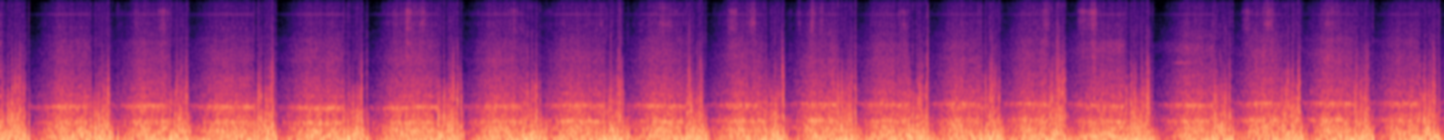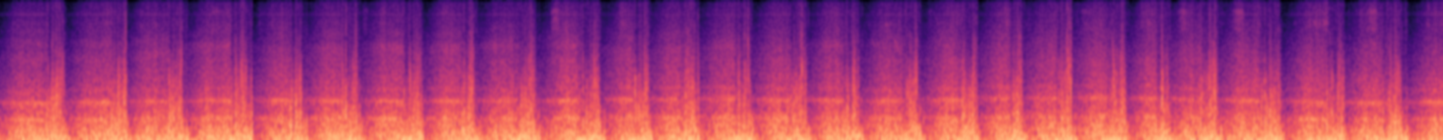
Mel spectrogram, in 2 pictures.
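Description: Engine and propeller of a small aircraft running steadily in flight, with a steady droning pitch under wind noise on the microphone, the level pulsing about twice a second.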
